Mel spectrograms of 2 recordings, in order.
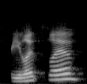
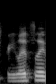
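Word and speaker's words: friluftsliv: chapter is about this wellness concept it's called free let's live it's spelled f t f-r-i-l-u-f-t-s l i v pronounce free let's live in it it essentially translates to the free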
